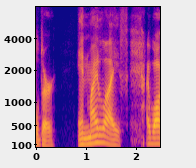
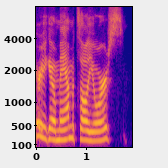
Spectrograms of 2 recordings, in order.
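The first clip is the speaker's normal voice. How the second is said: put-on sloppy, very high-pitched young girlish voice; 10 semitones higher than usual. Retelling what a girl said to her after coming out, imitating the girl. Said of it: "not a great impersonation of the girl".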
